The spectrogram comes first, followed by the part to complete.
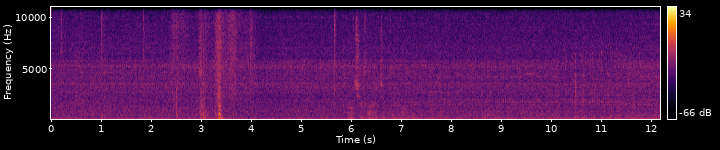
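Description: Kia light truck's engine running steadily, heard from inside the cab, held at the half-clutch against the applied foot brake so the truck does not move off. A single sharp thump about three seconds in.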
